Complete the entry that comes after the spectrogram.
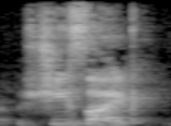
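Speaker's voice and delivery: normal talking voice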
